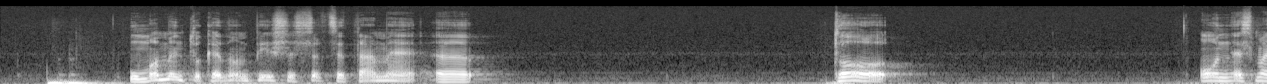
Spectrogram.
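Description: A man speaks calmly and expressively into a microphone, with pauses.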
